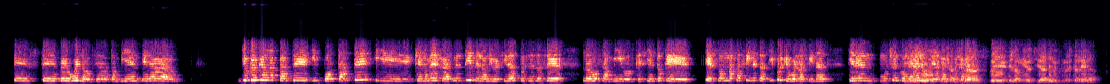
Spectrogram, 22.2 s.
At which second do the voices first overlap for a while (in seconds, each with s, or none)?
18.0 s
